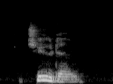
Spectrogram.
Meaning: A Japanese martial art and sport adapted from jujitsu
- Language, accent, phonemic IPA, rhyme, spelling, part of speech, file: English, Southern England, /ˈd͡ʒuːdəʊ/, -uːdəʊ, judo, noun, LL-Q1860 (eng)-judo.wav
